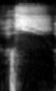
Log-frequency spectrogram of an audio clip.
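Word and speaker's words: Höss: Because it's H-O-S-S, Huss.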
